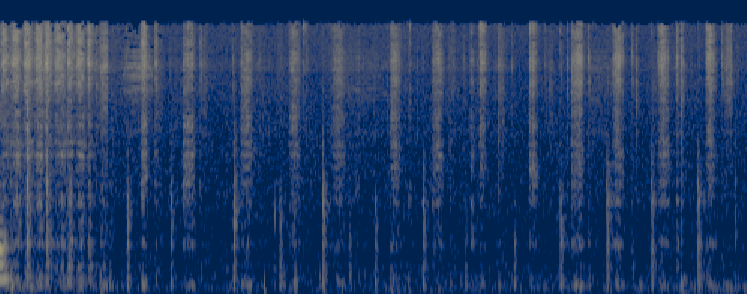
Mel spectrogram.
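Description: Faint scratchy colouring strokes on paper, many short back-and-forth strokes a second, irregular in rhythm.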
